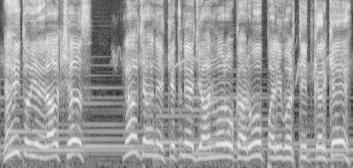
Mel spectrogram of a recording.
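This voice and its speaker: A man playing an earnest male character in an animated animal fable, speaking in a dramatic storybook manner. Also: high-pitched, moderate pace, music in the background, natural voice. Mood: grateful, relieved.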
